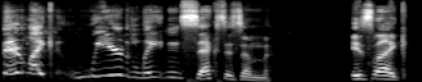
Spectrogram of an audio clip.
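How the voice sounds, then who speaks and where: A man's voice: very high-pitched, wildly swooping pitch, very slow, vocal fry, bright, forceful tone. A man co-hosting a podcast in casual chat, rambling with lots of "like" and restarts. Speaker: podcast co-host. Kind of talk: casual comic-book chat.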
